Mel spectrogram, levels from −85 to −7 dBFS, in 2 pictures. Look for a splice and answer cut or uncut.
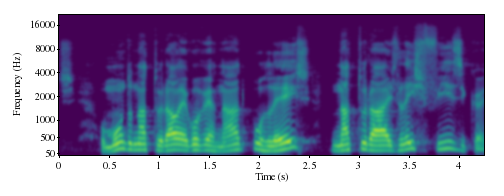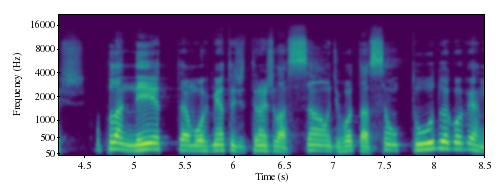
cut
